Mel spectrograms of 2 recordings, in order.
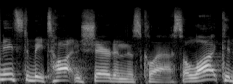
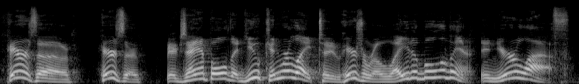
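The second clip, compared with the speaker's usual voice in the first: higher, sing-song folksy sermon opener; mock classic preacher; 6 semitones higher, 3 dB louder than usual. Pastor mocking old-style preachers' relatable openers, sing-song. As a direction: ham up the corny relatable intro. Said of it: "a classic old style pre".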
